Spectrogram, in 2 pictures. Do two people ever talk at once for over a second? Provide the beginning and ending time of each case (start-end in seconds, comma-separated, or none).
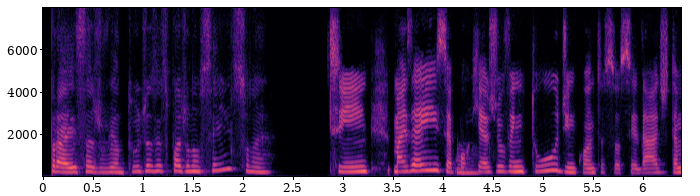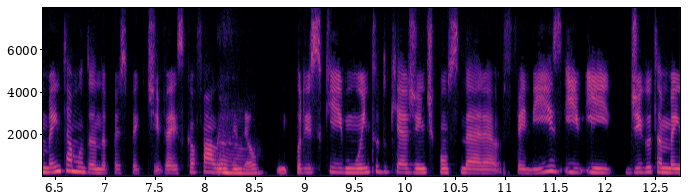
none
